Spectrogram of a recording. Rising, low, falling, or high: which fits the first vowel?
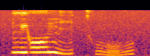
high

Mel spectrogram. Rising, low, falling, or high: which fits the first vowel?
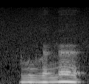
low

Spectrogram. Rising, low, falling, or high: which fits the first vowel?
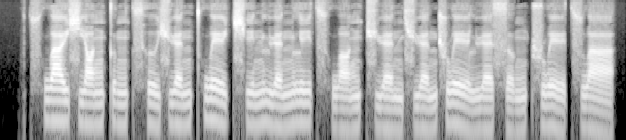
high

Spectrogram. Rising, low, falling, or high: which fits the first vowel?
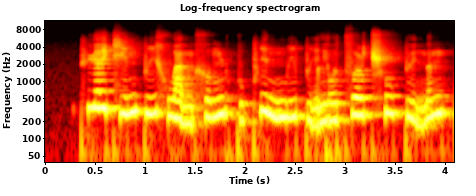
high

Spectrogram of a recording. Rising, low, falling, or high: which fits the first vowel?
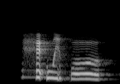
high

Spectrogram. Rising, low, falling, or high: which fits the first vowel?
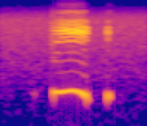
falling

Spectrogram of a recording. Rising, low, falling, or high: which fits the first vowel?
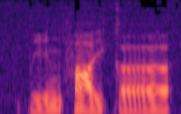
rising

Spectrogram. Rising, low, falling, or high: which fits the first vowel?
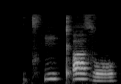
high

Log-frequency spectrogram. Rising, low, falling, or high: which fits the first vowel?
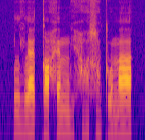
low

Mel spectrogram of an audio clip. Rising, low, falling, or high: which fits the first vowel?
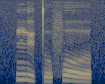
falling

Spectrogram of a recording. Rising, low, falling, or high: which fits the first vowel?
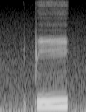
rising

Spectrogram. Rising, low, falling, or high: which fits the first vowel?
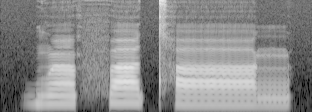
low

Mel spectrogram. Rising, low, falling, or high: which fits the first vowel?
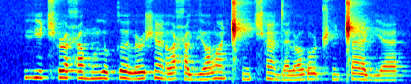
falling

